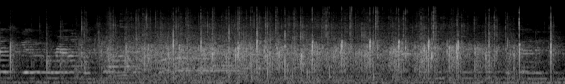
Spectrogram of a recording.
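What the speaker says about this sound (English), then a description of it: "Give them a round of applause." Enthusiastic audience applause for the band at a crowded gala dinner, a dense, sustained wash of clapping from many hands in a room, with faint voices mixed in.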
